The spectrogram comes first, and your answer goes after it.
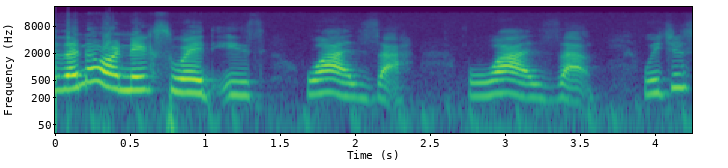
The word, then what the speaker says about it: waza: Okay, then our next word is waza. Waza, which is spelled as W-A-Z-A.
